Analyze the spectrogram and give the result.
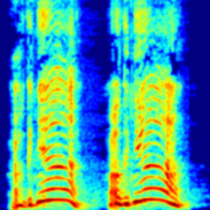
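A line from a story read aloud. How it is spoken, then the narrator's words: Familiar shrill yell from above. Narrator (Russian): Хорошо знакомым, визгливым голосом негацианта Нара Гердо заорали сверху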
